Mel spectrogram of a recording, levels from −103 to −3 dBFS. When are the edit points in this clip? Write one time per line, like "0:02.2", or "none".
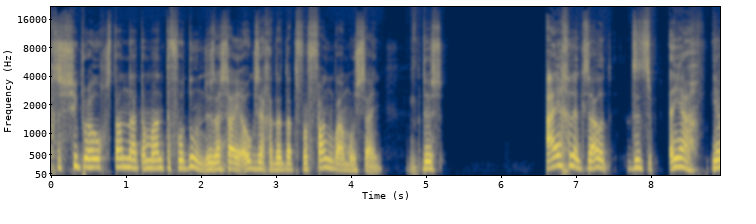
0:04.6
